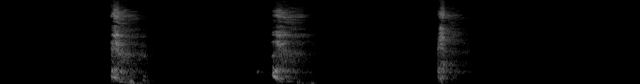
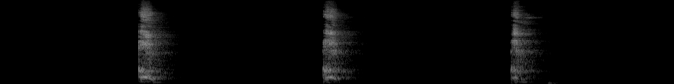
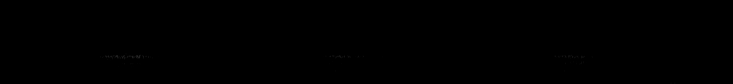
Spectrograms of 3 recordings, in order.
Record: {"cough_length": "6.4 s", "cough_amplitude": 4689, "cough_signal_mean_std_ratio": 0.27, "three_cough_length": "6.7 s", "three_cough_amplitude": 6476, "three_cough_signal_mean_std_ratio": 0.23, "exhalation_length": "7.3 s", "exhalation_amplitude": 76, "exhalation_signal_mean_std_ratio": 0.68, "survey_phase": "alpha (2021-03-01 to 2021-08-12)", "age": "45-64", "gender": "Female", "wearing_mask": "No", "symptom_none": true, "smoker_status": "Never smoked", "respiratory_condition_asthma": false, "respiratory_condition_other": false, "recruitment_source": "REACT", "submission_delay": "2 days", "covid_test_result": "Negative", "covid_test_method": "RT-qPCR"}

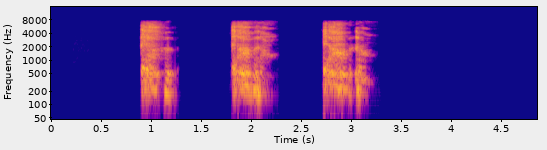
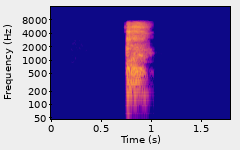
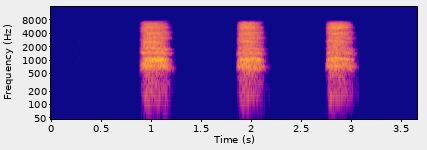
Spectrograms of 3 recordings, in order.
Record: {"three_cough_length": "4.9 s", "three_cough_amplitude": 32560, "three_cough_signal_mean_std_ratio": 0.36, "cough_length": "1.8 s", "cough_amplitude": 28442, "cough_signal_mean_std_ratio": 0.26, "exhalation_length": "3.7 s", "exhalation_amplitude": 28957, "exhalation_signal_mean_std_ratio": 0.37, "survey_phase": "beta (2021-08-13 to 2022-03-07)", "age": "45-64", "gender": "Female", "wearing_mask": "No", "symptom_cough_any": true, "symptom_runny_or_blocked_nose": true, "symptom_sore_throat": true, "symptom_change_to_sense_of_smell_or_taste": true, "symptom_loss_of_taste": true, "smoker_status": "Never smoked", "respiratory_condition_asthma": false, "respiratory_condition_other": false, "recruitment_source": "Test and Trace", "submission_delay": "2 days", "covid_test_result": "Positive", "covid_test_method": "RT-qPCR", "covid_ct_value": 26.5, "covid_ct_gene": "ORF1ab gene", "covid_ct_mean": 27.0, "covid_viral_load": "1400 copies/ml", "covid_viral_load_category": "Minimal viral load (< 10K copies/ml)"}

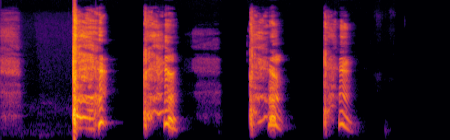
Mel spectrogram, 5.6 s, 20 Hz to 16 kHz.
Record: {"three_cough_length": "5.6 s", "three_cough_amplitude": 32768, "three_cough_signal_mean_std_ratio": 0.32, "survey_phase": "alpha (2021-03-01 to 2021-08-12)", "age": "45-64", "gender": "Female", "wearing_mask": "No", "symptom_cough_any": true, "symptom_fatigue": true, "symptom_headache": true, "symptom_onset": "5 days", "smoker_status": "Ex-smoker", "respiratory_condition_asthma": false, "respiratory_condition_other": false, "recruitment_source": "Test and Trace", "submission_delay": "1 day", "covid_test_result": "Positive", "covid_test_method": "RT-qPCR", "covid_ct_value": 12.0, "covid_ct_gene": "ORF1ab gene", "covid_ct_mean": 12.3, "covid_viral_load": "92000000 copies/ml", "covid_viral_load_category": "High viral load (>1M copies/ml)"}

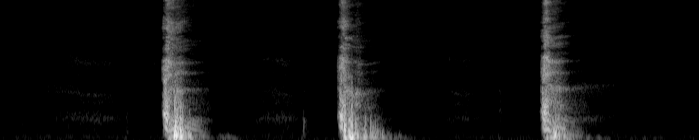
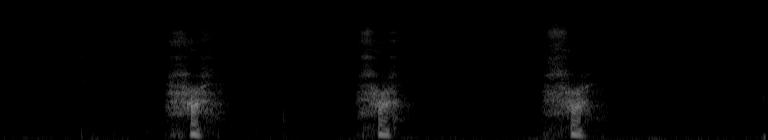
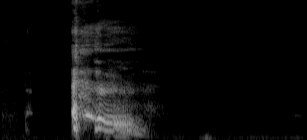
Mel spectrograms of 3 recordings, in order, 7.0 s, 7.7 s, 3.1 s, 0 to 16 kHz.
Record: {"three_cough_length": "7.0 s", "three_cough_amplitude": 32768, "three_cough_signal_mean_std_ratio": 0.24, "exhalation_length": "7.7 s", "exhalation_amplitude": 1773, "exhalation_signal_mean_std_ratio": 0.35, "cough_length": "3.1 s", "cough_amplitude": 13201, "cough_signal_mean_std_ratio": 0.35, "survey_phase": "beta (2021-08-13 to 2022-03-07)", "age": "45-64", "gender": "Male", "wearing_mask": "No", "symptom_cough_any": true, "symptom_runny_or_blocked_nose": true, "smoker_status": "Ex-smoker", "respiratory_condition_asthma": false, "respiratory_condition_other": true, "recruitment_source": "Test and Trace", "submission_delay": "2 days", "covid_test_result": "Positive", "covid_test_method": "RT-qPCR", "covid_ct_value": 22.4, "covid_ct_gene": "ORF1ab gene"}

